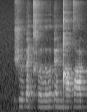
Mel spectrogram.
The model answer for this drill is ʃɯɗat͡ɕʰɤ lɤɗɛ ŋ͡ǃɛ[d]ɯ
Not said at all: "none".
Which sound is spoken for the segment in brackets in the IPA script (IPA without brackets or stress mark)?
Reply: tˤ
